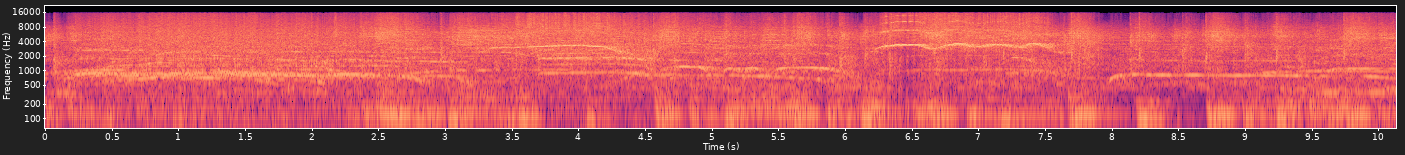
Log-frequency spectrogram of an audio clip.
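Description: A crowd of guests cheering and whooping, with clapping, over loud music with a steady beat. Shrill rising-and-falling whoops stand out twice, around the middle.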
